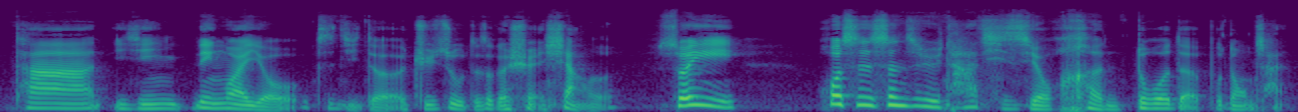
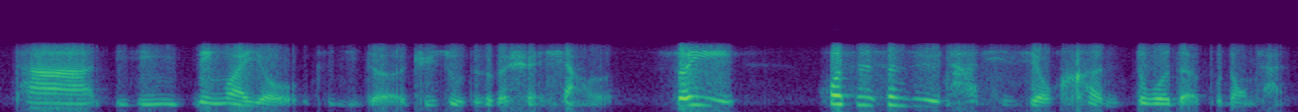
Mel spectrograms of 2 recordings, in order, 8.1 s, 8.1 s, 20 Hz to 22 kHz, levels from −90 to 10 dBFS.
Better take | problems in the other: first | phone-call audio; poor line

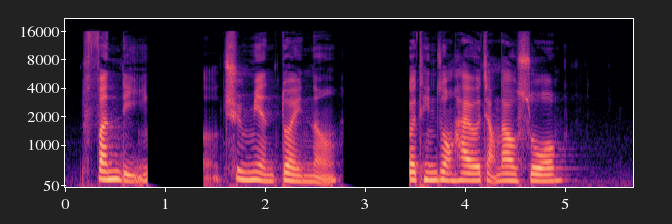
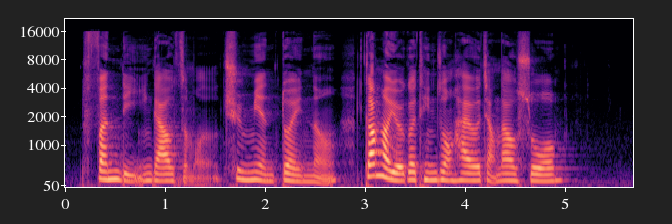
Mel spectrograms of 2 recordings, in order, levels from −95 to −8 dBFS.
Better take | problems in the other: second | audio cutting out; at 1 s for 0.5 s and at 3 s for 0.5 s

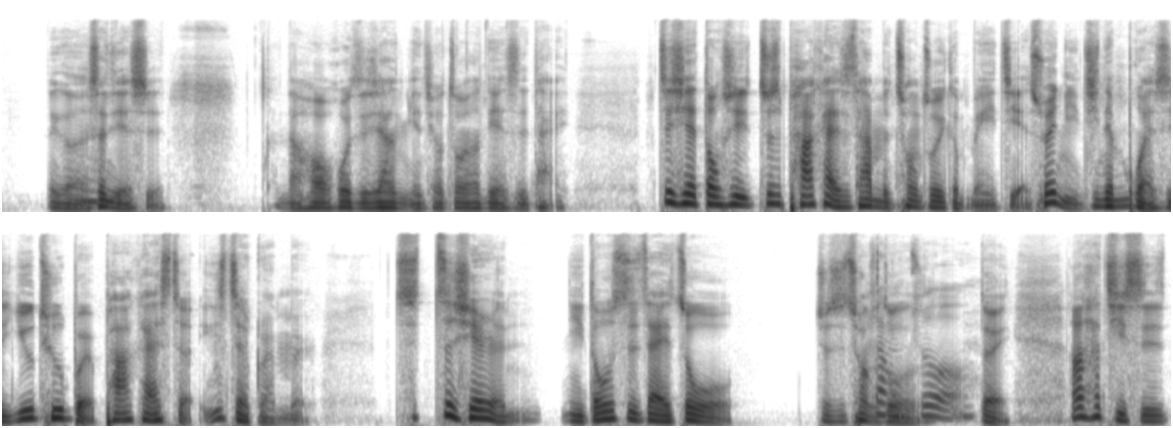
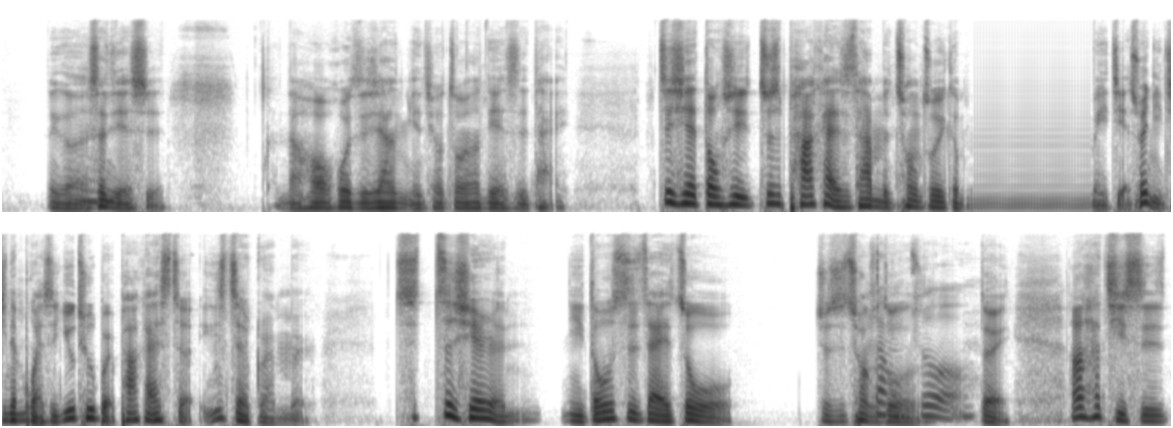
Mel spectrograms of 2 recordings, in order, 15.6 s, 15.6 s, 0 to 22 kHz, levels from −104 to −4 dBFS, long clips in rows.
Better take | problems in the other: first | audio freezing; at 6.5 s for 1 s

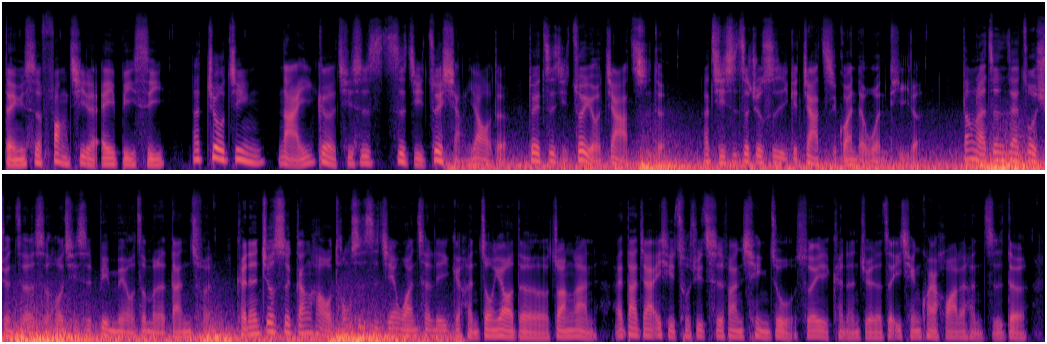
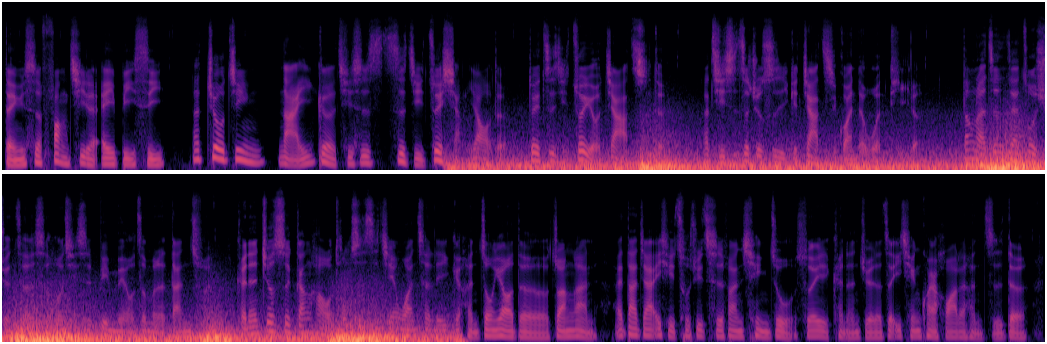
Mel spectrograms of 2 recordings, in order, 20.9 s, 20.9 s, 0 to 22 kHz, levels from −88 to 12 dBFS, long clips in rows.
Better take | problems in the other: first | wind noise on the microphone; heavy; from 4.5 to 15 s; 2 dB below the speech; occasional gusts in the first

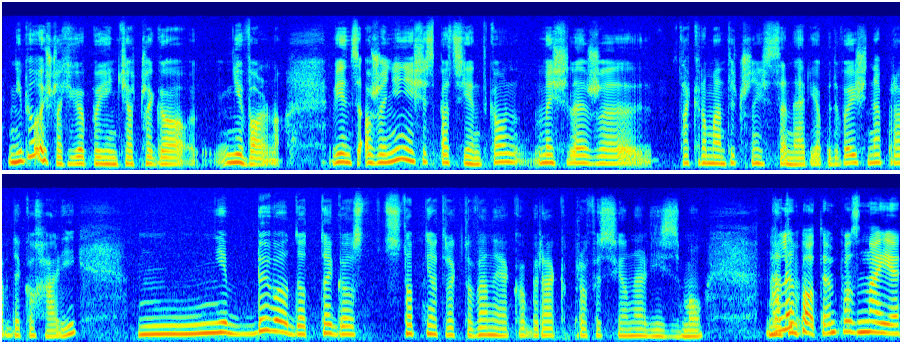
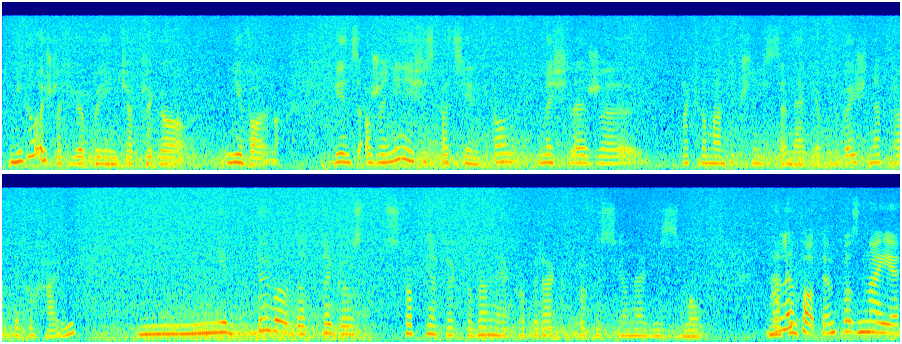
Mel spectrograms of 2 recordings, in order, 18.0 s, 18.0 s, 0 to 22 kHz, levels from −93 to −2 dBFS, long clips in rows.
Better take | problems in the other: first | hiss; loud; throughout; 4 dB below the speech; faint in the first

